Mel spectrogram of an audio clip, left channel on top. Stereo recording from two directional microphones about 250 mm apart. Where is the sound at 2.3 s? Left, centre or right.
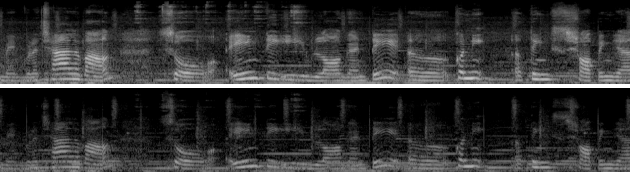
Centre.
